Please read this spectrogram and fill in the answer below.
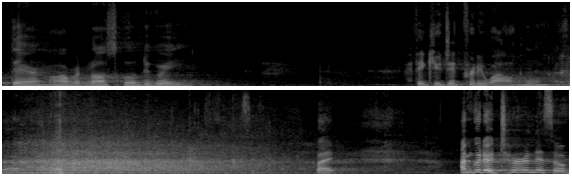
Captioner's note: laughter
